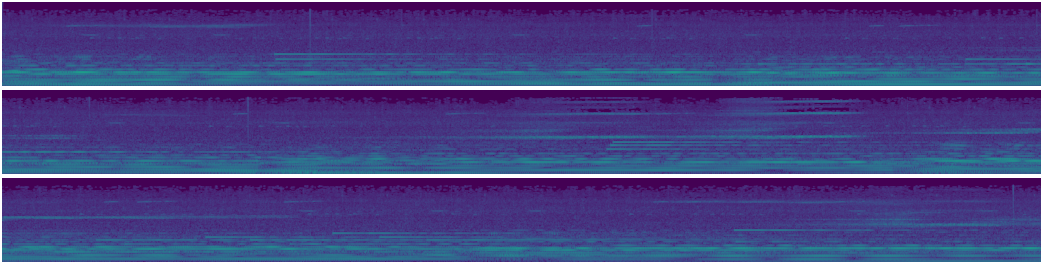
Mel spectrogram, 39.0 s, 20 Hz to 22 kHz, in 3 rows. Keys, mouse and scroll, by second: 4.5 middle click, 4.6-5.0 middle drag, 6.1-6.6 middle drag, 23.2 g, 25.9 g.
